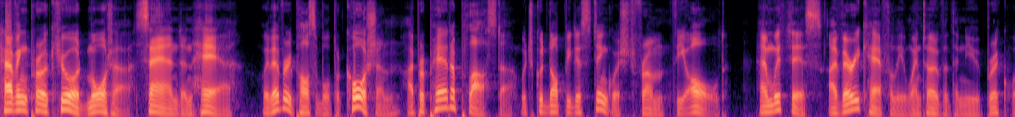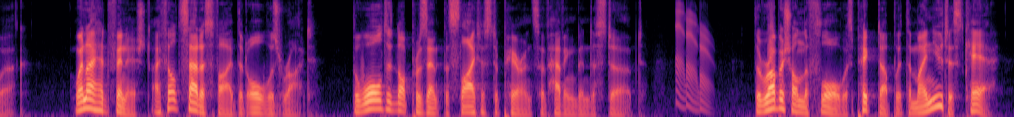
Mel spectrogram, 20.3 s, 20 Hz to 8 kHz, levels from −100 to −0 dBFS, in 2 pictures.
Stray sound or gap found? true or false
true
